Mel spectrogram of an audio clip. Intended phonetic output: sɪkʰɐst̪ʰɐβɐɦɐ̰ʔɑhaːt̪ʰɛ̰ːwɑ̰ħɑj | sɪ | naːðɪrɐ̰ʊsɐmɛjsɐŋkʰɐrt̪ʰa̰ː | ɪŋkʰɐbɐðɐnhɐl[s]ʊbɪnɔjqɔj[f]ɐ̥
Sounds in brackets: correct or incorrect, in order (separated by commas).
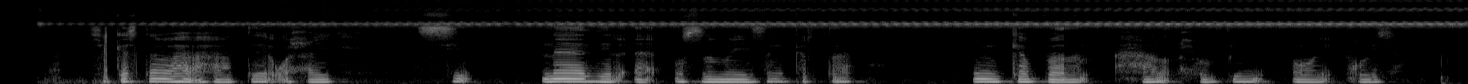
incorrect, incorrect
